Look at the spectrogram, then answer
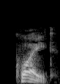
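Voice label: "quite", American English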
